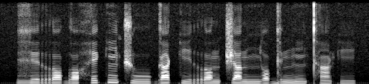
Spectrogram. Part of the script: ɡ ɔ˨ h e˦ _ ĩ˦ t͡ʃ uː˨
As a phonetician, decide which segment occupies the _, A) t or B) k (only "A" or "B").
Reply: B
